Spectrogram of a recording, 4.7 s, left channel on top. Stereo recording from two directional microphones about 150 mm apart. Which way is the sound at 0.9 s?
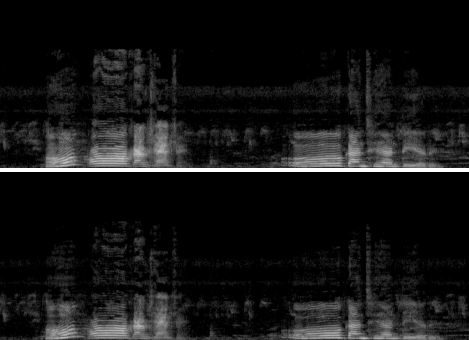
25° right (ahead or behind).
